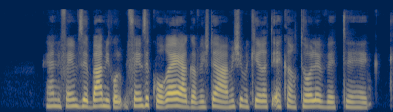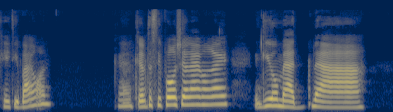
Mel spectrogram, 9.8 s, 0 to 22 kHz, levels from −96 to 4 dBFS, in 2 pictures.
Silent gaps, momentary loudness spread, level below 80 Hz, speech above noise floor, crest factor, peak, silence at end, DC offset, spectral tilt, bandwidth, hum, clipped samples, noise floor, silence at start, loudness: none; 14 LU; -86 dBFS; 57 dB; 18 dB; -6 dBFS; 0.4 s; under 0.1%; -4.5 dB/octave; 15.5 kHz; none; under 0.1%; -80 dBFS; 0.6 s; -24 LUFS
